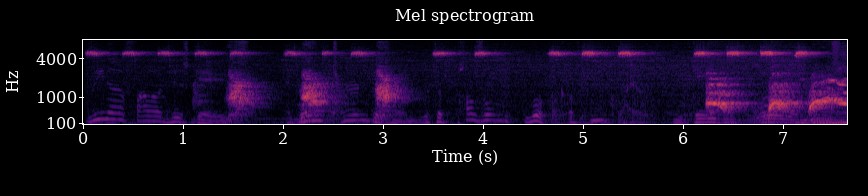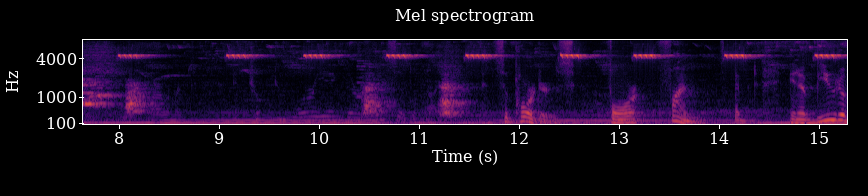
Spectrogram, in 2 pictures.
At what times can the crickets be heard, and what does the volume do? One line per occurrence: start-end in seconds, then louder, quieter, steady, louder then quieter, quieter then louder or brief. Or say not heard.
0.0-15.2 louder.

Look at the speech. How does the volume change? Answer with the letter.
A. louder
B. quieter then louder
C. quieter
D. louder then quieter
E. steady
A.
